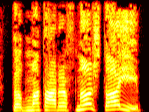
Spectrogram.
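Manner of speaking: high-pitched indignant exclamation; calling out. A narrator's reading. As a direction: throw the question up high. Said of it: "ويهتف".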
